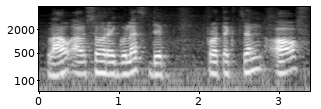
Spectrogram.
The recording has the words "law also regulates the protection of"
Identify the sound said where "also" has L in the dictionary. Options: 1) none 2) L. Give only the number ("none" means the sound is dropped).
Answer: 2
